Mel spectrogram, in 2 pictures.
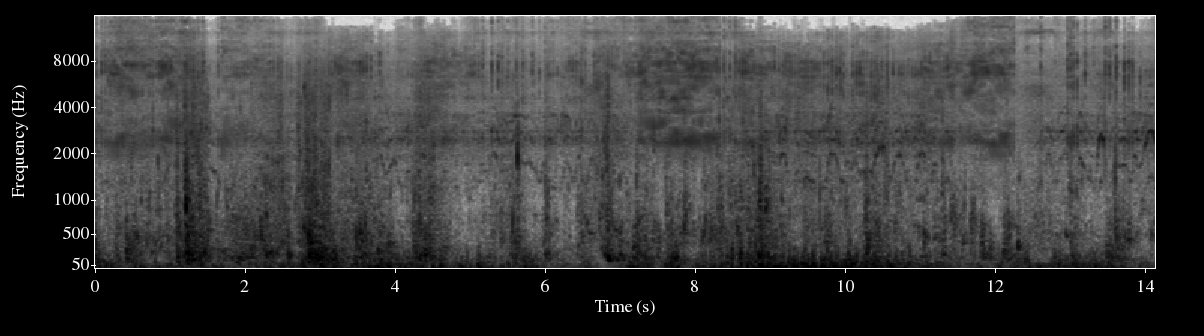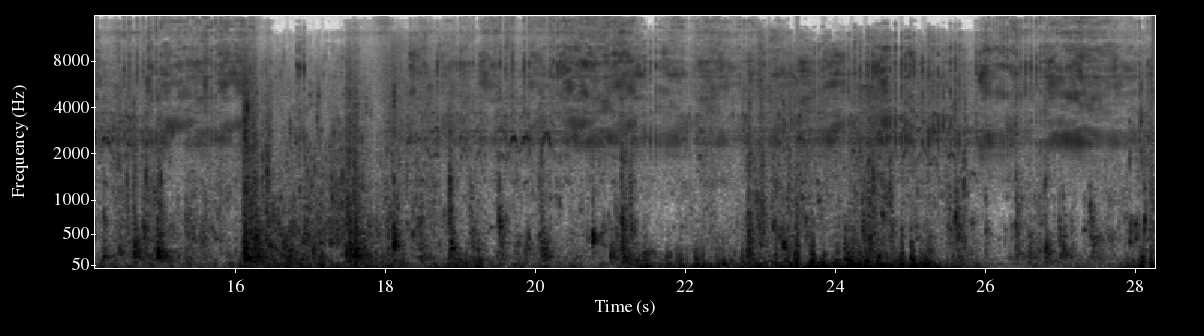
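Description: A fishing reel clicks and whirs as it is cranked.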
